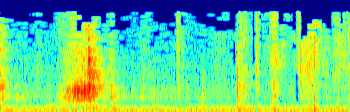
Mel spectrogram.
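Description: A drawer slides open with a short wooden scrape, followed by soft rummaging, light knocks and clicks as items are shuffled around inside, fairly quiet, as an envelope, a stamp and a pen are sought in it.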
